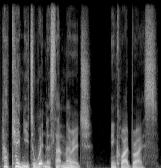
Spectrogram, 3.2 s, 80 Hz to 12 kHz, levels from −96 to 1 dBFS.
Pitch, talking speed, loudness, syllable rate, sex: 120 Hz, 170 wpm, -20 LUFS, 5.8 syllables/s, male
